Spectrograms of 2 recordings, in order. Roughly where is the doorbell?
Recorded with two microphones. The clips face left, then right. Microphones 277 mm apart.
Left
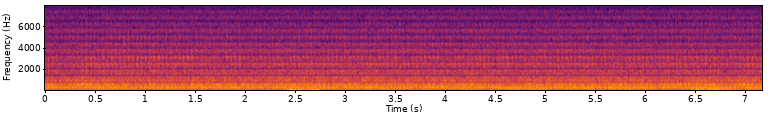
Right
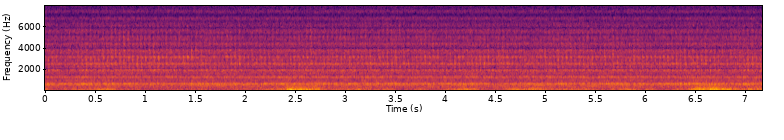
I don't hear a doorbell.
